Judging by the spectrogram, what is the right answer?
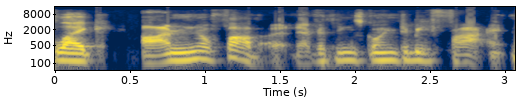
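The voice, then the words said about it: Picard impression, calm and assertive. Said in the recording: “That's a really good impression.”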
